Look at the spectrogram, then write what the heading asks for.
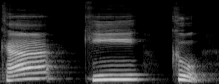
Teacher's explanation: huruf kaf ayah Bunda dari segi udara dia alhams keluar udara.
